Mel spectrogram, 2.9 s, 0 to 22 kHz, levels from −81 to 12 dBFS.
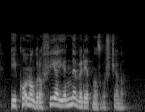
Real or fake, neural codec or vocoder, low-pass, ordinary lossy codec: real; none; 7.2 kHz; MP3, 96 kbps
